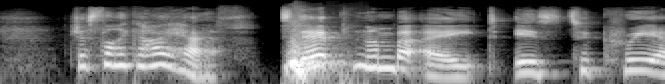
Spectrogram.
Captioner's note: air whooshing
